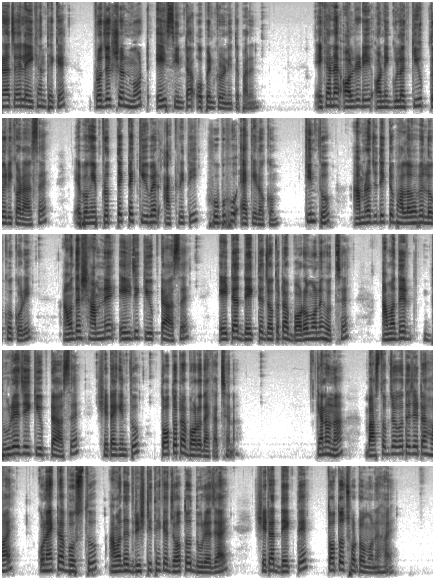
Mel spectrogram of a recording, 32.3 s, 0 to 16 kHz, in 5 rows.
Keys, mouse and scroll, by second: 0.0 click, 3.2-4.3 middle drag, 4.3-4.7 scroll up 1, 4.7-5.4 shift+middle drag, 5.4-5.8 scroll up 1, 5.8-7.5 middle drag, 7.5-8.0 scroll up 2, 8.0-10.9 shift+middle drag.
